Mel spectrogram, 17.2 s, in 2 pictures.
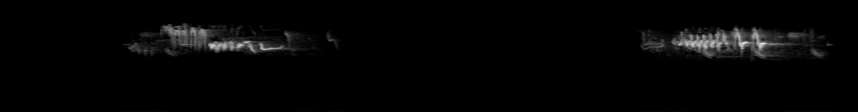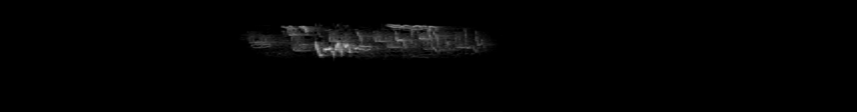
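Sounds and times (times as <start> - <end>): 
European robin singing: 1.2 - 3.4, 6.4 - 8.4, 11.0 - 13.6.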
